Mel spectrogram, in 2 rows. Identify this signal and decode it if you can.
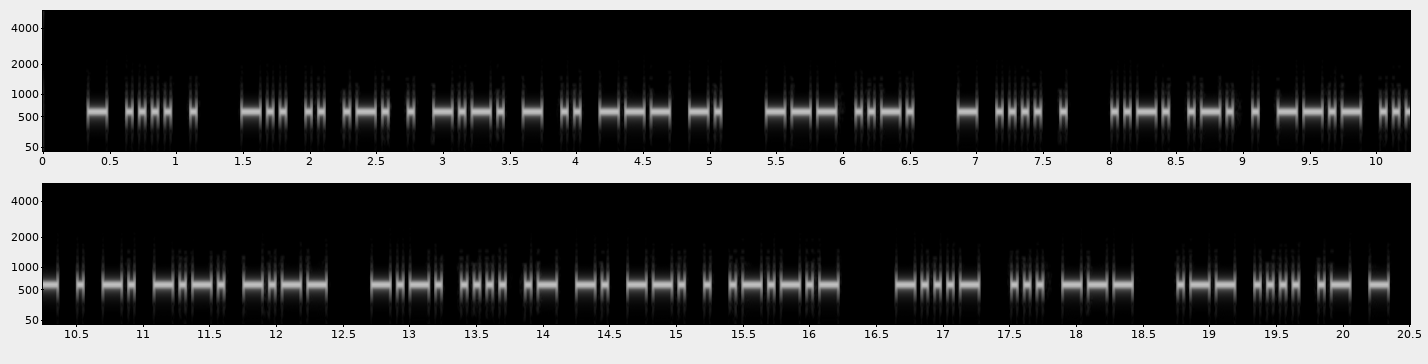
Morse code, heard as a keyed tone, about 25 wpm, 600 Hz. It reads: THE DIRECTION OF THE FREQUENCY CHANGE. <BT> SO WHAT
